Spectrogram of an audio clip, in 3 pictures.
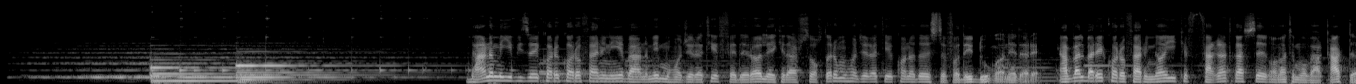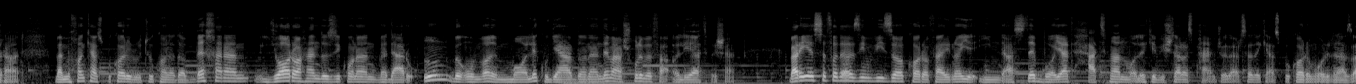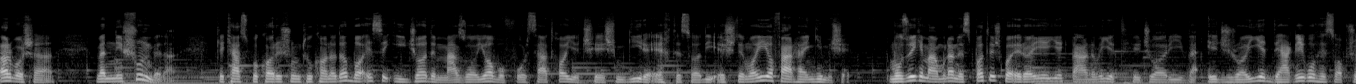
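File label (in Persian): Farsi, voices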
